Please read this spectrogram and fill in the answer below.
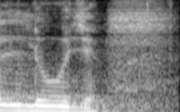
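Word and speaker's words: loose: इसे पढ़ेंगे लूज। अब इसको भी हम लूज ही पढ़ेंगे। ठीक है? L double O एस ई लूज़।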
